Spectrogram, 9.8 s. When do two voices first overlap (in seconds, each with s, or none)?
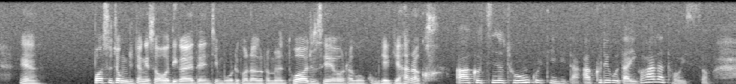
none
